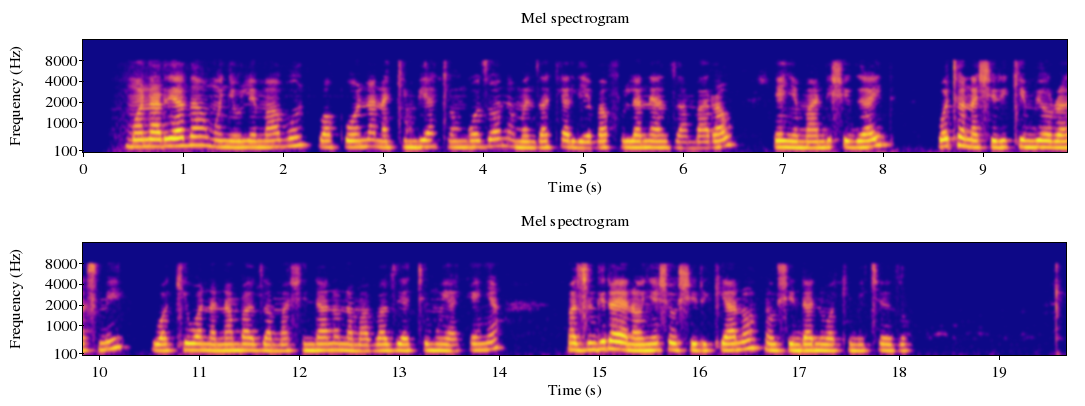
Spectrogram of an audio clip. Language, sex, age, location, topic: Swahili, female, 18-24, Kisumu, education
